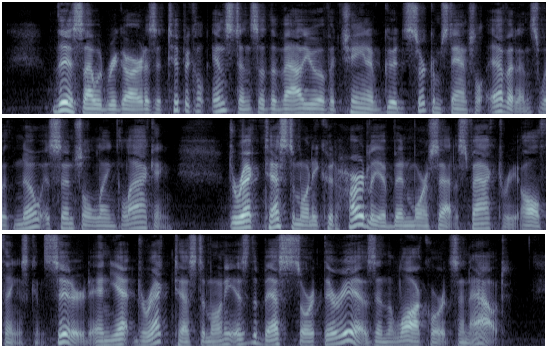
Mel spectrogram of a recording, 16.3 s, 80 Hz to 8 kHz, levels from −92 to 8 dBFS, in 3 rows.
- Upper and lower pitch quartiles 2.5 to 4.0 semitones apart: No, average, 4.4 semitones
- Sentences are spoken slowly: No, average, 185 wpm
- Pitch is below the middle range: Yes, low, 115 Hz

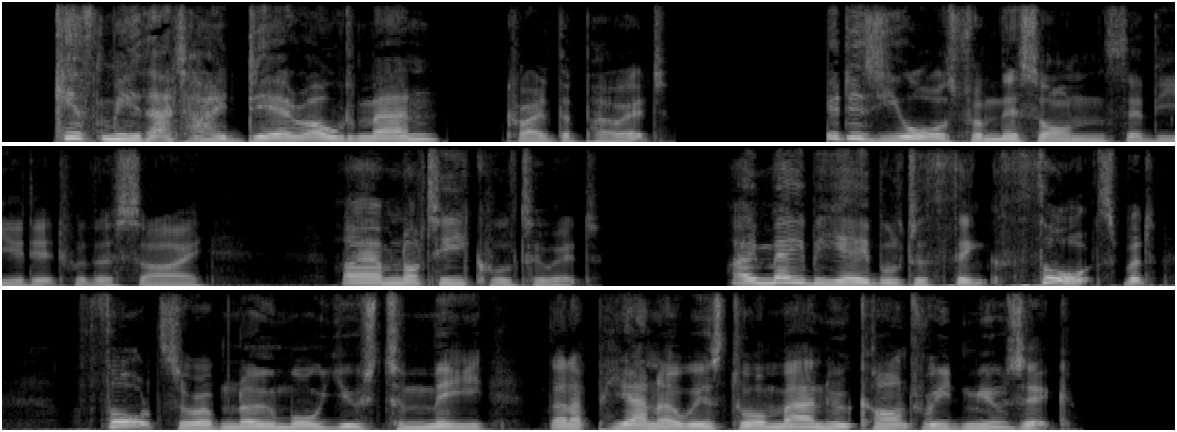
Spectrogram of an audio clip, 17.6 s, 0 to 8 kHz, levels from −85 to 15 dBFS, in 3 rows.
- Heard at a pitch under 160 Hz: Yes, medium, 140 Hz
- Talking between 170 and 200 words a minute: Yes, average, 185 wpm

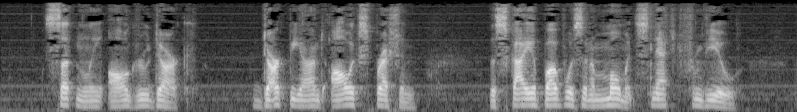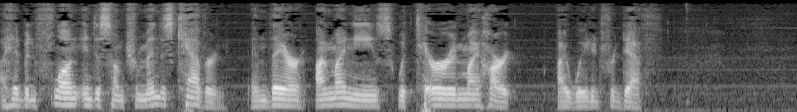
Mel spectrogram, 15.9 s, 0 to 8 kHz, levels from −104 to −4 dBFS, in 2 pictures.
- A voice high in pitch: No, low, 115 Hz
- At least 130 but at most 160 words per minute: Yes, average, 150 wpm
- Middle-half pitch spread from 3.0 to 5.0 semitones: No, narrow, 2.4 semitones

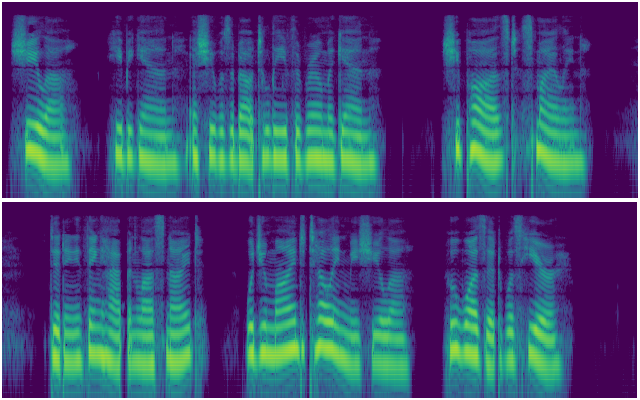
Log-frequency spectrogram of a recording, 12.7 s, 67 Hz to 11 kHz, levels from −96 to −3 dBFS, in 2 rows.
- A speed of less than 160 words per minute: Yes, average, 145 wpm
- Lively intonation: No, average, 3.4 semitones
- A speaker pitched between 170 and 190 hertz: Yes, medium, 185 Hz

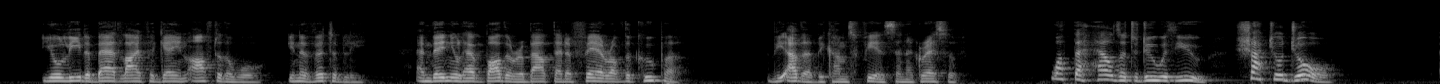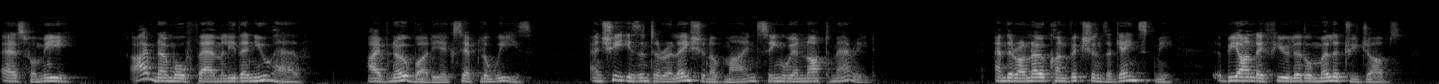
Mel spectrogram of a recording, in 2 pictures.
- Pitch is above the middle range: No, medium, 145 Hz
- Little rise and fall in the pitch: No, average, 3.9 semitones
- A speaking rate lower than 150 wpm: No, average, 160 wpm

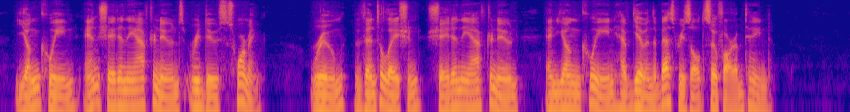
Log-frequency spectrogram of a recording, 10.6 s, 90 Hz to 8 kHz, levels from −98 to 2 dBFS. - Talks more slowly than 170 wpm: Yes, average, 145 wpm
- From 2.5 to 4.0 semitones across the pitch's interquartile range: Yes, average, 3.6 semitones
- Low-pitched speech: Yes, very low, 95 Hz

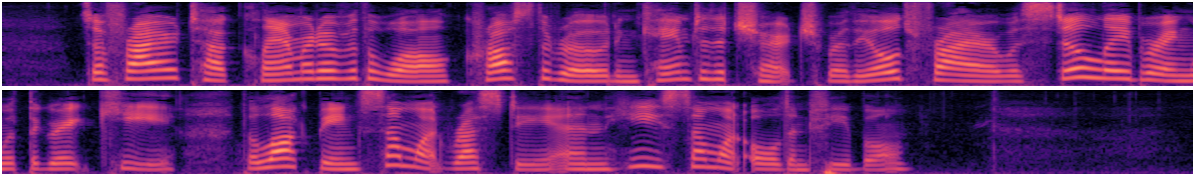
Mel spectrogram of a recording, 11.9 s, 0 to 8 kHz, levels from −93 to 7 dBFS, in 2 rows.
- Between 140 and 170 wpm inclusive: No, average, 185 wpm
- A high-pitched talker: Yes, high, 210 Hz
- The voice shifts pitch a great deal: Yes, wide, 6.1 semitones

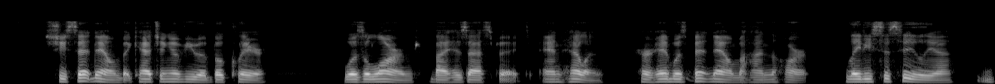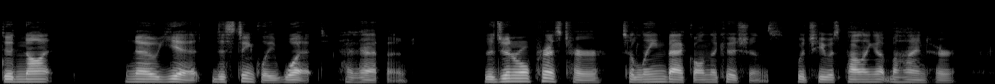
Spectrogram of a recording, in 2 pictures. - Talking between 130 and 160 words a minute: Yes, average, 155 wpm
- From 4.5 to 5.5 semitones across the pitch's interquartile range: No, average, 2.8 semitones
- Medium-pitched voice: No, low, 115 Hz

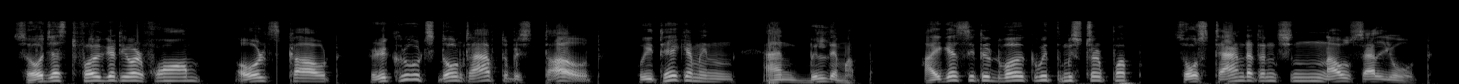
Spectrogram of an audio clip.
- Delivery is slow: Yes, slow, 130 wpm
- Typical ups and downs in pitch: Yes, average, 5.0 semitones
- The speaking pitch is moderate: Yes, medium, 165 Hz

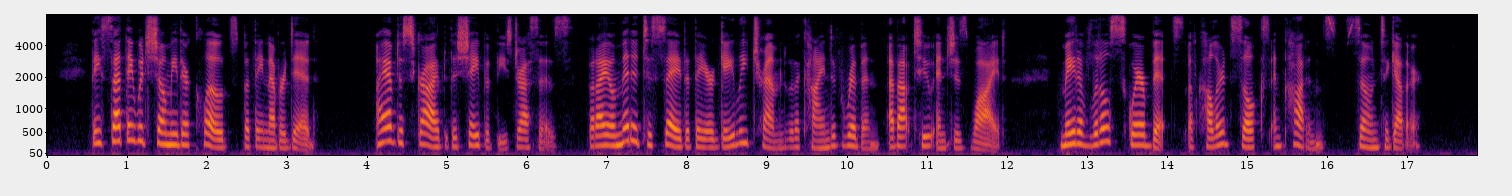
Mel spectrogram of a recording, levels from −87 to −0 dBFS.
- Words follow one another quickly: No, average, 170 wpm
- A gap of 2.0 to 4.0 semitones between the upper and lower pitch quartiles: No, average, 5.2 semitones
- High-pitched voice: Yes, high, 195 Hz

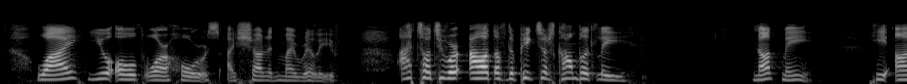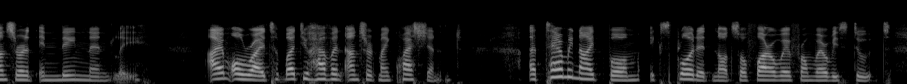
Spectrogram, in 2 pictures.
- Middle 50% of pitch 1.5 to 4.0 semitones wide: No, average, 4.4 semitones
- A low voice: No, high, 215 Hz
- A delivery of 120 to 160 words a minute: Yes, average, 150 wpm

